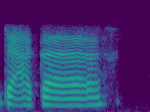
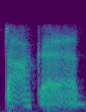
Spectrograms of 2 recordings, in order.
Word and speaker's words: DACA: Well, I was on DACA. I know people be trying to say it's DACA, but we pronounce it DACA.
